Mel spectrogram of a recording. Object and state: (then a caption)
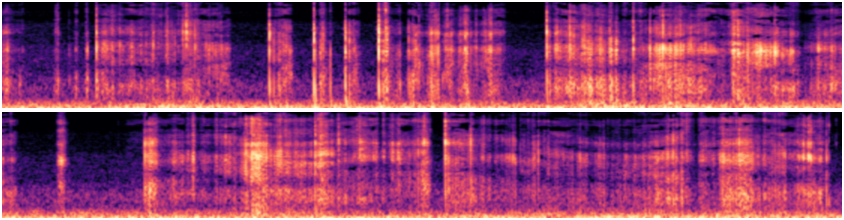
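Concrete ground. The black rounded end of a handle, likely a makeup brush handle, taps and scrapes across a large, solid slab of rough outdoor concrete. Quick, gritty taps and scratchy scrapes come in a fast, nearly steady stream with bright crunchy texture over a low rumble. Each tap dies away almost instantly with no ring.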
